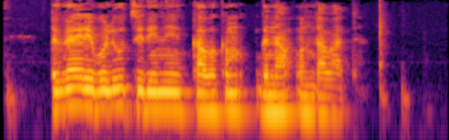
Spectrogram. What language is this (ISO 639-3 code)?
chm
